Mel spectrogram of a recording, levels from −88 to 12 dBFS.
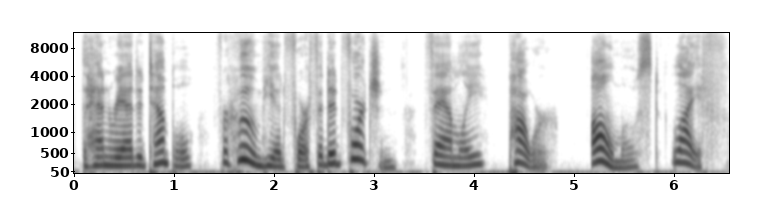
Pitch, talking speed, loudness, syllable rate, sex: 215 Hz, 120 wpm, -19 LUFS, 4.5 syllables/s, female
